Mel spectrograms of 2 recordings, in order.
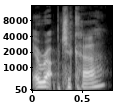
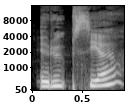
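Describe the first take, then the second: First: The word ends with a 'ptica' sound. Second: The word ends with a 'psia' sound. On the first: The speaker calls it wrong. "I was saying eruptica" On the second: The speaker calls it right. "I think you say erupsia"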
